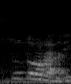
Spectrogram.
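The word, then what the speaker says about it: pseudo: 그래서 이게 뭐냐면은 어근으로 어떻게 되냐면은 수도라는 이 피가 묵음이거든요.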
